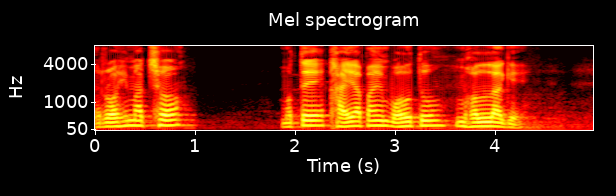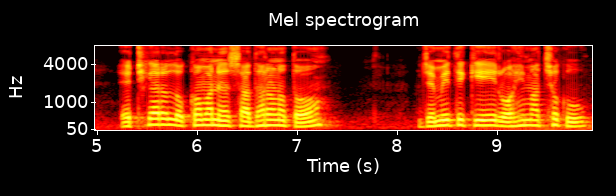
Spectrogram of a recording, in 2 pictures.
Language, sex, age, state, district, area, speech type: Odia, male, 60+, Odisha, Kandhamal, rural, spontaneous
